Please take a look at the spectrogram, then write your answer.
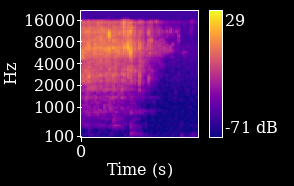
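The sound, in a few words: water poured into pot for mutton biryani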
